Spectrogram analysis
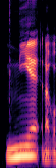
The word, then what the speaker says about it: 捏: 거는 짓이고 반죽한다는 뜻이죠 중국에서도 니에라고 발음을 하고 형태는 같습니다 역시 번치자도 똑같고요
